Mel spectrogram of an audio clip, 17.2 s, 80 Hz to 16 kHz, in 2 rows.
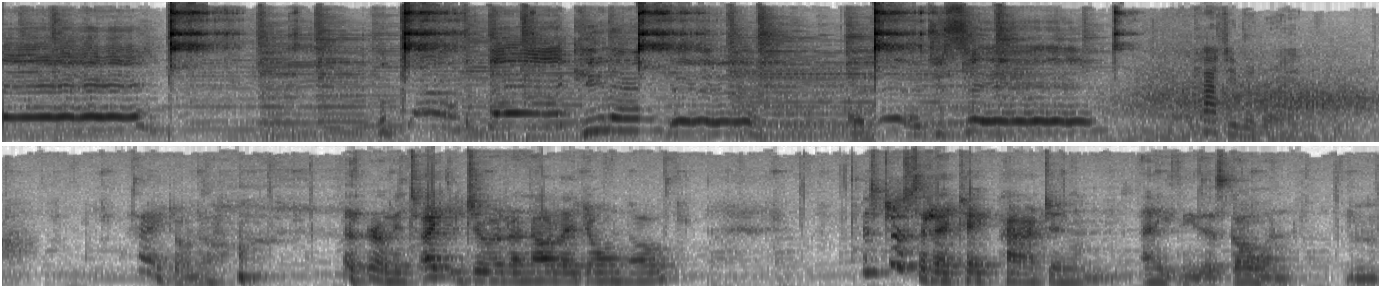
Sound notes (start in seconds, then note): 10.0 laughs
